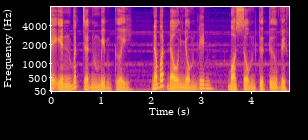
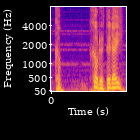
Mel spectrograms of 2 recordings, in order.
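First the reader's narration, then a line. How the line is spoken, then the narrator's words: Trembling broken throaty voice. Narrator (Vietnamese): Cô ta run rẩy nói đứt quãng trong cổ họng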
